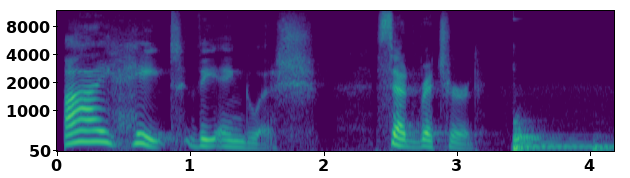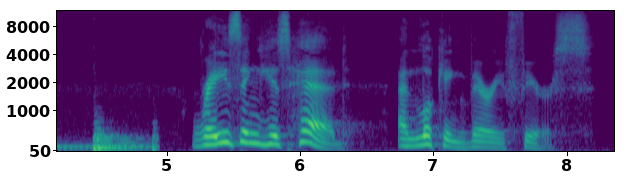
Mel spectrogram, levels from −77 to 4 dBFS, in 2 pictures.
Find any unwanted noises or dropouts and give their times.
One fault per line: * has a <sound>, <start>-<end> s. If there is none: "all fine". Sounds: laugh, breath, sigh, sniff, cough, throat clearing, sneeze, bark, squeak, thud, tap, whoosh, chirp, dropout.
* has a tap, 3.4-5.0 s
